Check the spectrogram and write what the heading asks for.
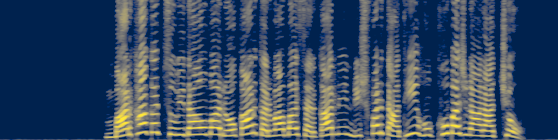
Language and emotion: Gujarati, angry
